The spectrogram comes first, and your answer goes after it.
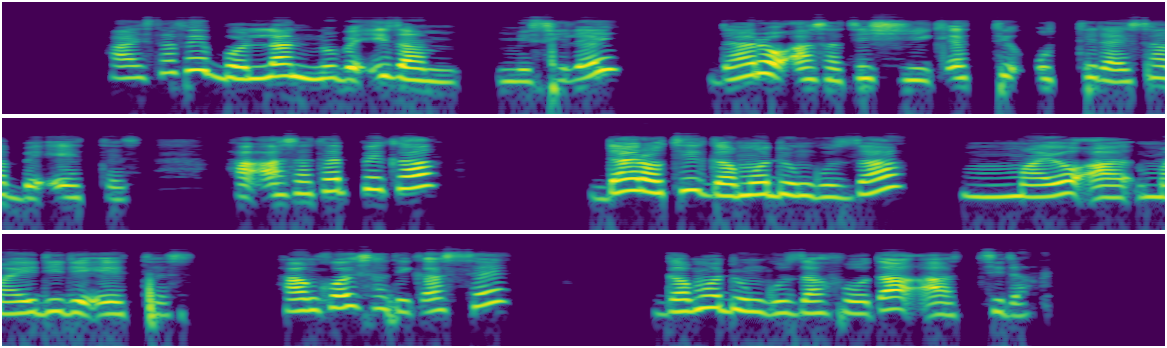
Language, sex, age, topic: Gamo, female, 25-35, government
